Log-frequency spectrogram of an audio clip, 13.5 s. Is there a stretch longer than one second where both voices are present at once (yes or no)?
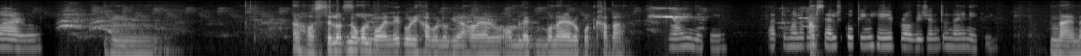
no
